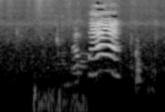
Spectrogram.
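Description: A single short, quavering bleat about a second in, lasting about half a second, over a faint low murmur.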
